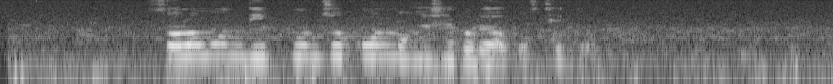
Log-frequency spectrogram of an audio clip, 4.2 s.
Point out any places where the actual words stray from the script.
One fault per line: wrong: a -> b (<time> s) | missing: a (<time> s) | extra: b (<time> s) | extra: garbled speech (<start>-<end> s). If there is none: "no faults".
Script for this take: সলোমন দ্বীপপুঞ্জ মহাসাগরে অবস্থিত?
extra: কোন (1.8 s)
